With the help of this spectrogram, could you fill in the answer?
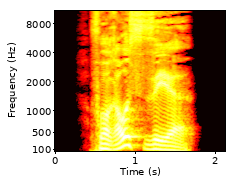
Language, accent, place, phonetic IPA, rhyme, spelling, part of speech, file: German, Germany, Berlin, [foˈʁaʊ̯sˌzeːə], -aʊ̯szeːə, voraussehe, verb, De-voraussehe.ogg
- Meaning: inflection of voraussehen: 1. first-person singular dependent present 2. first/third-person singular dependent subjunctive I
